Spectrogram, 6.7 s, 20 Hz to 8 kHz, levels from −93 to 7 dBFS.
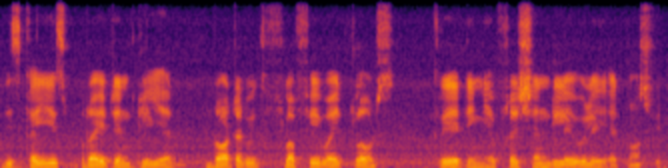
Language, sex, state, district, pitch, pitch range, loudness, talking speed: English, male, Arunachal Pradesh, Lower Dibang Valley, 130 Hz, 125-140 Hz, -17 LUFS, 155 wpm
